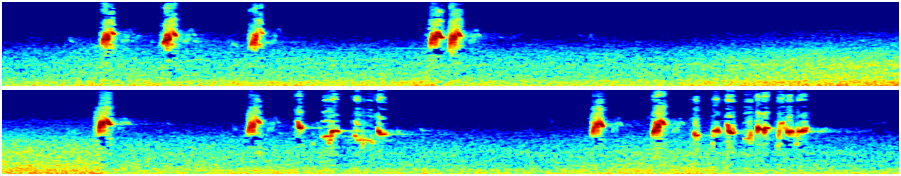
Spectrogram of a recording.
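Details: Bulbul singing in the Baghdadi style: short, sharp high chirps in spaced bursts, a pause of nearly three seconds, then quicker clusters of bright notes and a brief warbled phrase near the end, over a faint low hum.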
